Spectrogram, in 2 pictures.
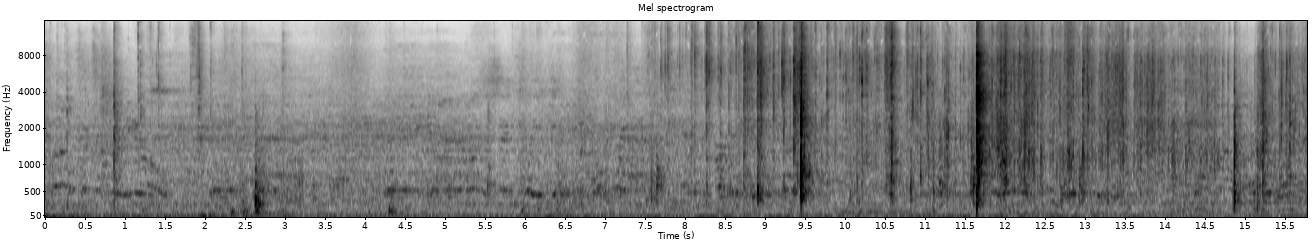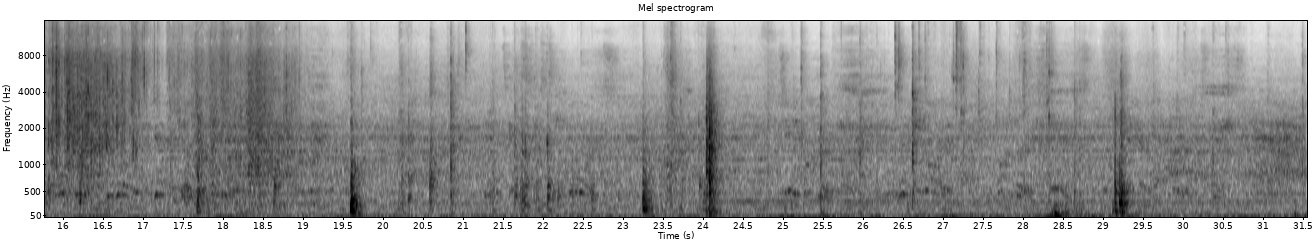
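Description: Plastic card packaging crinkling and rustling as it is handled, in a burst of about ten seconds in the middle with a couple of sharp crackles, then a few light taps near the end.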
